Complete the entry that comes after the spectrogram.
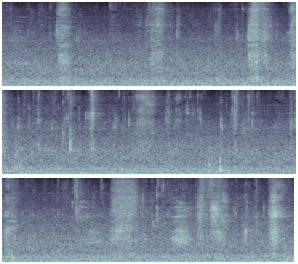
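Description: Close-up eating sounds of braised pork trotter: wet chewing, sucking and lip-smacks on the sticky skin and meat, coming in short irregular bursts every second or two.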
